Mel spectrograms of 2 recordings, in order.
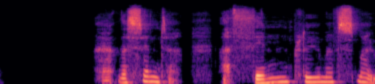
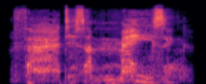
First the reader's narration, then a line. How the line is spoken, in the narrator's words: whispered Wiz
